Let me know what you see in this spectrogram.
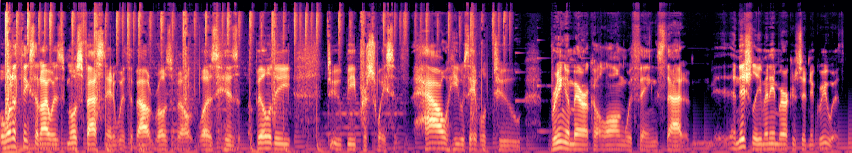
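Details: Adult male speaker; normal speech.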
